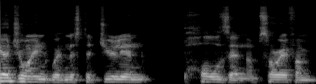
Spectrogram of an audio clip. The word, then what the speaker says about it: Polzin: Julian Polzin. I'm sorry if I'm pronouncing your your name. Is it Polzin? You You pronounce it right?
